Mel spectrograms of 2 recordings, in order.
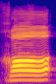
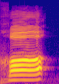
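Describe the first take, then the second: No difference in how they are said.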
